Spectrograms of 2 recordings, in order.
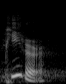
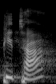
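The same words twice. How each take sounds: First: The name is said with an American accent. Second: The name is said with a Kenyan accent. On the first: This is how locals say it. The speaker calls it right. "I've learned how to say it right" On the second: This is how it was said growing up. The speaker calls it wrong. "the way I say it when I grew up in Kenya"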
